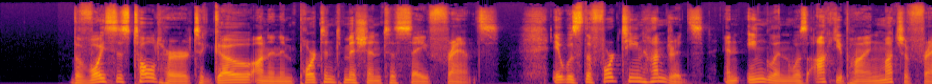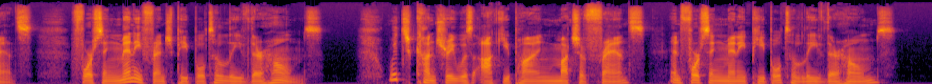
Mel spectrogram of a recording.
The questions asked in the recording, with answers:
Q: Which country was occupying much of France and forcing many people to leave their homes?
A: England was occupying much of France, forcing many French people to leave their homes.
